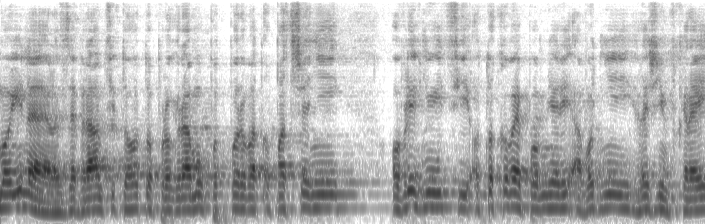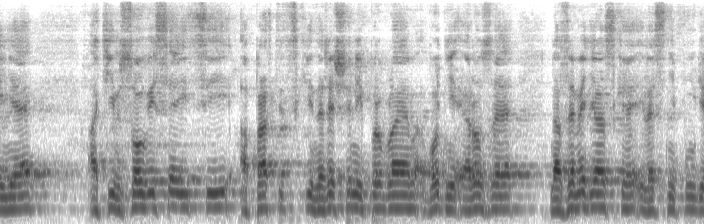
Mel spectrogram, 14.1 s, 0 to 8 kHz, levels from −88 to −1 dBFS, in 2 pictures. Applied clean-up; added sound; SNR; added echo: none; none; none; reverberation time 1.4 s.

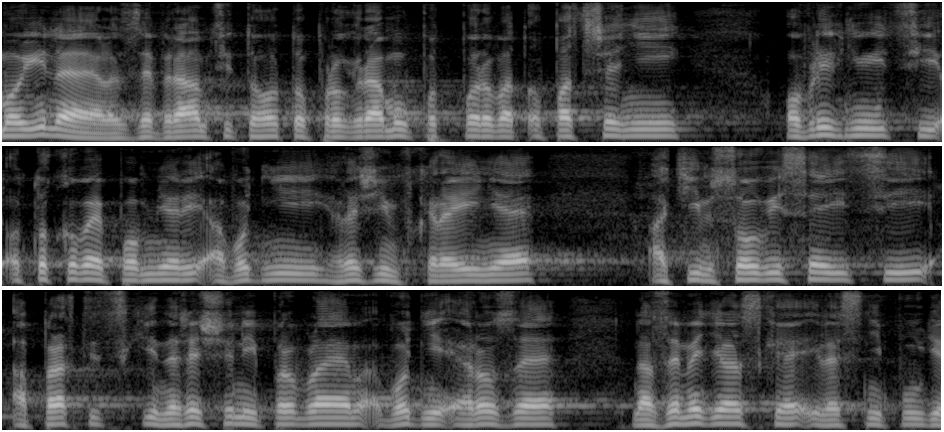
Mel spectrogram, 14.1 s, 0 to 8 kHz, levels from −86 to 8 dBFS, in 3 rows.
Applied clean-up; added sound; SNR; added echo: none; none; none; none.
